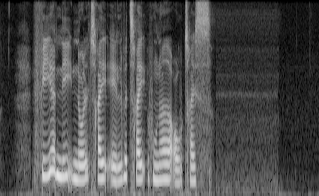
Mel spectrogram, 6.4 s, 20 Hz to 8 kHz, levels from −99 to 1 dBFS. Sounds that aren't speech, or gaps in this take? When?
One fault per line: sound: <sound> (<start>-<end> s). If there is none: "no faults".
no faults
